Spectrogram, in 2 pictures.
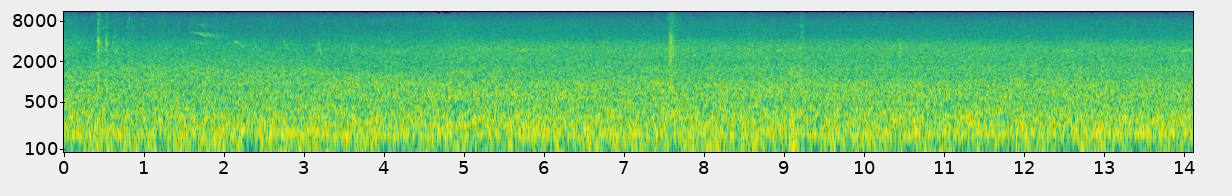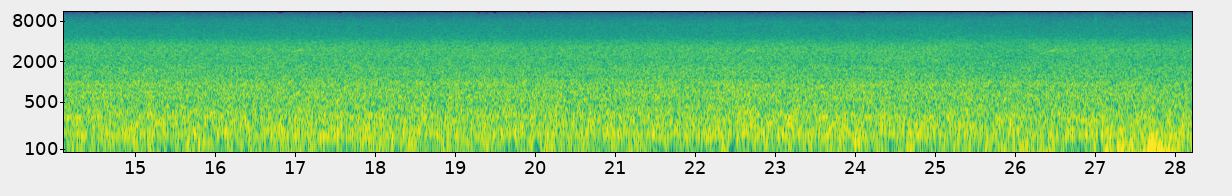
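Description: Steady rushing noise of a small river's flowing water, with a single sharp click about a third of the way in and a brief low thump near the end.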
